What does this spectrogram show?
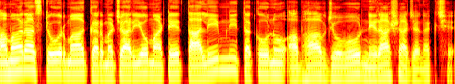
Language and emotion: Gujarati, sad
